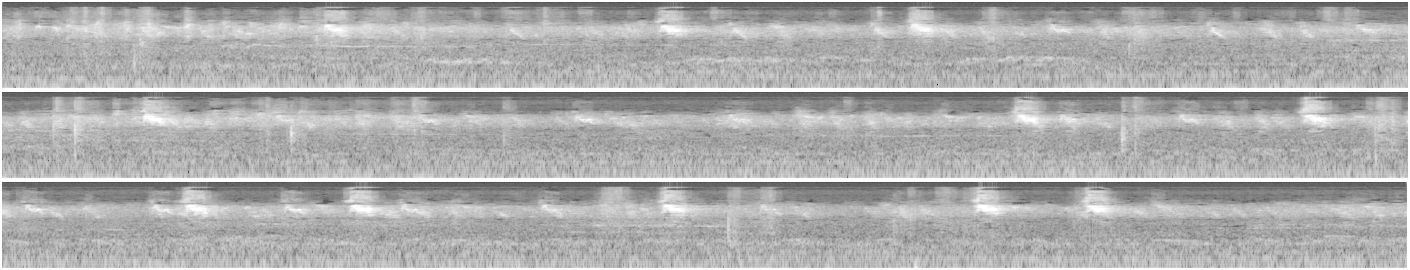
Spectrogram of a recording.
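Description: Small bird chirping: short high chirps at irregular intervals, more frequent in the second half, over a low steady hum.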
